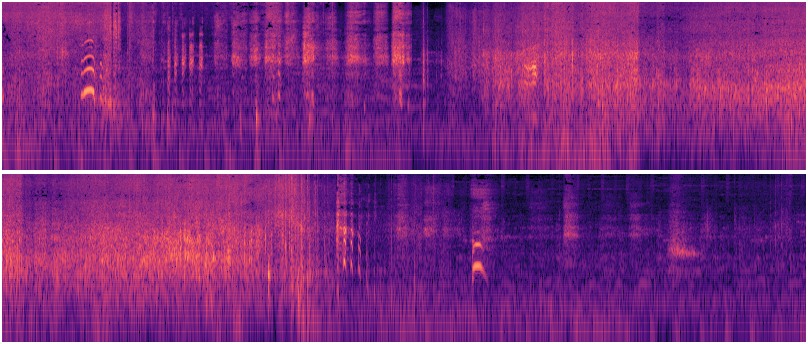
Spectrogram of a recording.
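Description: Sled sliding fast down a snowy slope: a scraping hiss of the sled on packed snow that builds for about twelve seconds and stops suddenly near the end of the run. A man's short excited yells come in a few times.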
